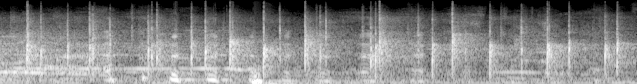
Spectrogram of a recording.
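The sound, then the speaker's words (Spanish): A crowd claps steadily for a few seconds, a dense patter of hand claps mixed with cheering voices and a brief tonal whoop or whistle. “Un aplauso para el público.”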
